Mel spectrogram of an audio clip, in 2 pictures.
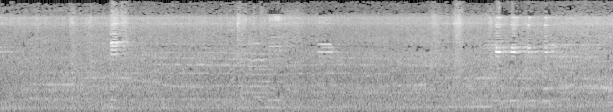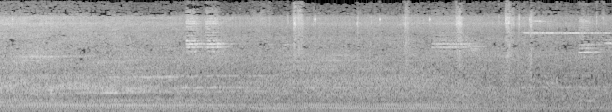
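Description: Steady road traffic, with short high-pitched vehicle horn beeps several times, and voices in the background.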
